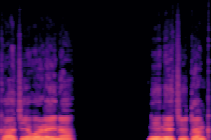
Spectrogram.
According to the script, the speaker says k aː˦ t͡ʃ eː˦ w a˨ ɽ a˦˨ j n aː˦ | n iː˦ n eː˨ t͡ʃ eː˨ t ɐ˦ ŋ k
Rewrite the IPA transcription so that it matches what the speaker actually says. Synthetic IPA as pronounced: k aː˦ t͡ʃ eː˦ w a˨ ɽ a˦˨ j n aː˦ | n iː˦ n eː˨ t͡ʃ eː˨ t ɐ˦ ŋ k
